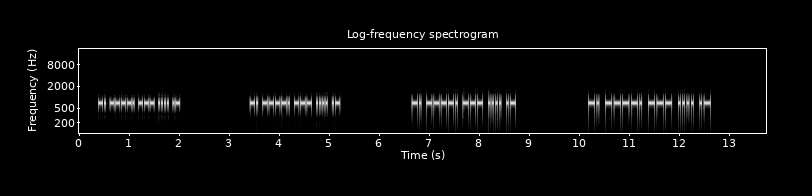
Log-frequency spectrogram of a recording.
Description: Morse code, heard as a keyed tone, about 35 wpm, 700 Hz. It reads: N9OHA N9OHA N9OHA N9OHA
